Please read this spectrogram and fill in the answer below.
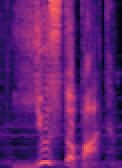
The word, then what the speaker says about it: Juustopäät: They're called Justopat. This is apparently how it's pronounced. I made the last time I played them, apparently I pronounced it correctly.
